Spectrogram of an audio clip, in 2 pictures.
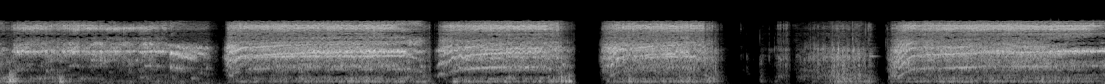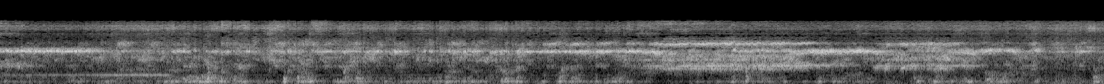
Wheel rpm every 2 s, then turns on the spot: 220, 150, 150, 90, 60, 220, 230, 230, 230, 220, 220.
6-8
